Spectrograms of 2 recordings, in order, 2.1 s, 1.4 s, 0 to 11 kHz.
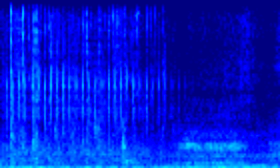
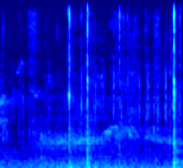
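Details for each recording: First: Bicycle rear derailleur after tension and adjustment-screw tuning that cured gear hopping and a rattle: soft, even freewheel ticking and chain whir with no grinding or skipping. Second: Bicycle rear derailleur on a stand, shifting up from gear 7 with too little cable tension: sharp, irregular chain clicks over soft freewheel patter as the chain tries to shift; adding tension at the adjuster makes it step up.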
